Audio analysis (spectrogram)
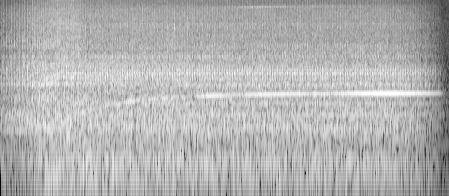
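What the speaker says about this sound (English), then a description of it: "it'll bring the engine idle up and it'll help it warm up a little bit quicker" A Nissan Patrol engine idles steadily and loudly up close with the coolant being replaced, a constant rumbling drone that fades out at the end.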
